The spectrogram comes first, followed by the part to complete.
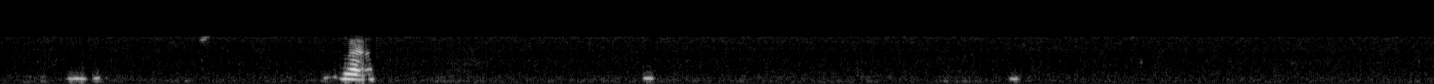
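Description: Buzzy, synthetic-sounding speech with nothing above 3.8 kHz throughout: heavy AMR narrowband mobile codec damage, consistent with its lowest 4.75 kbps mode.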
